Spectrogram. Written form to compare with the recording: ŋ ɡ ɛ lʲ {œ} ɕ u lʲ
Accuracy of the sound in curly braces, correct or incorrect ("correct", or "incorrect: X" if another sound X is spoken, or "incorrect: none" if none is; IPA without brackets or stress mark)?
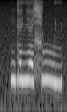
incorrect: æ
